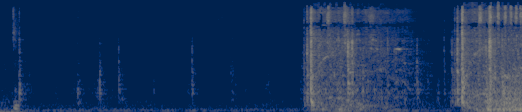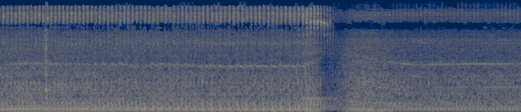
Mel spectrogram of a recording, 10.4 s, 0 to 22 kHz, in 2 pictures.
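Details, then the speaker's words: Honda EU2000i inverter generator with a rebuilt carburetor and a newly cut and fitted throttle-to-governor spring, retested from choke. After a quiet clatter it catches and settles into a steady, even drone with no hunting. Air filter assembly is still off. "the transition at different speeds as well as running on the higher rpm is a lot smoother out of the spring you see big difference"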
